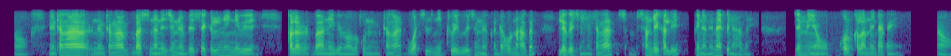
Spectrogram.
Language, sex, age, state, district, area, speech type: Bodo, male, 18-30, Assam, Kokrajhar, rural, conversation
